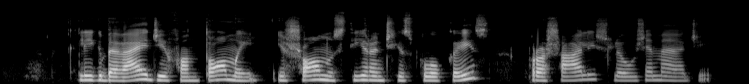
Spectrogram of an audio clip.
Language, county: Lithuanian, Vilnius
